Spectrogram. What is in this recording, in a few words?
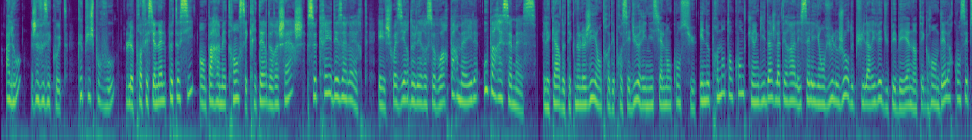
french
